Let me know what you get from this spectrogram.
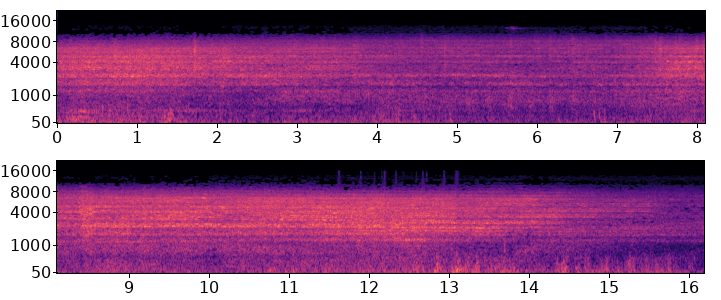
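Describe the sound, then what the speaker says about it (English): A long freight train rolls past at Heaton Lodge Junction, its steady broadband rumble and clatter of wagons holding loud and continuous for the whole stretch, with no talking. "Quite a long train, this one."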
